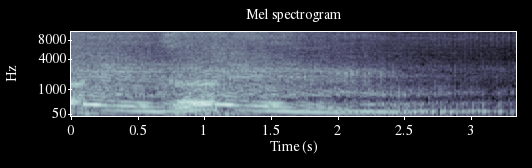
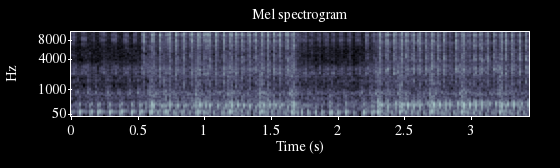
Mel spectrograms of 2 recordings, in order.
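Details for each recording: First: Suzuki Satria motorcycle, running with battery then battery disconnected, aftermarket regulator/rectifier fitted: single engine blips up and settles back, clean firing, no stumble; revs freely. Revving fault without battery traced to the spool. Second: Suzuki Satria motorcycle running with battery removed: rough, uneven beat, revs rise then sag and won't take throttle, fine with battery fitted; weak stator suspected; misfire and no throttle response without battery.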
